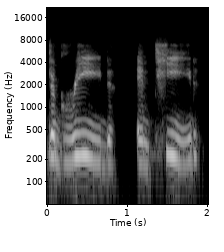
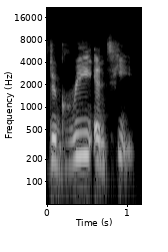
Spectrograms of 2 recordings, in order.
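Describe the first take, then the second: First: Both words end with a hard D sound. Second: Both words end in a vowel, no D. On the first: The speaker calls it wrong. "It's not degreed and teed" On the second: The speaker calls it right. "It's degree and T"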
